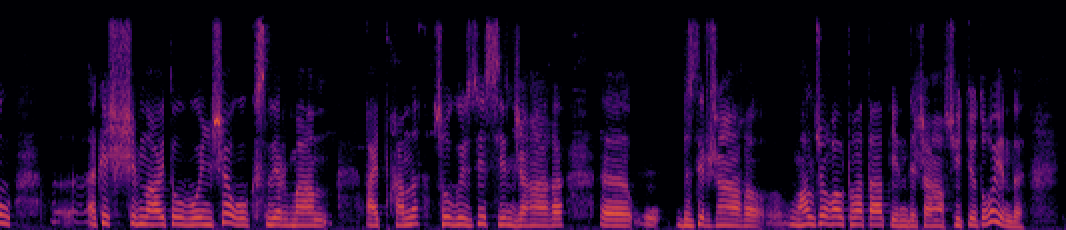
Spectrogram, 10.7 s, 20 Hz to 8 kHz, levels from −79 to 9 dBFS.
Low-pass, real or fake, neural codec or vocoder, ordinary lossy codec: 7.2 kHz; real; none; none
